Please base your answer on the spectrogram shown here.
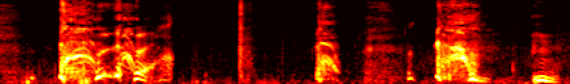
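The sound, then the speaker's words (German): Harsh, hacking coughs typical of whooping cough come in a few ragged bursts separated by short pauses, mixed with throat clearing and rasping breaths. “Das besinnliche, der besinnliche Keuschhusten.”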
